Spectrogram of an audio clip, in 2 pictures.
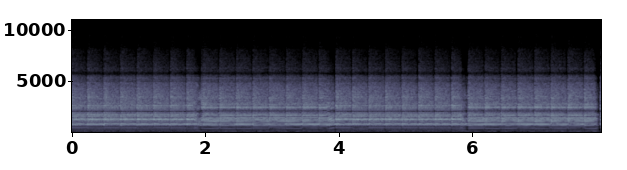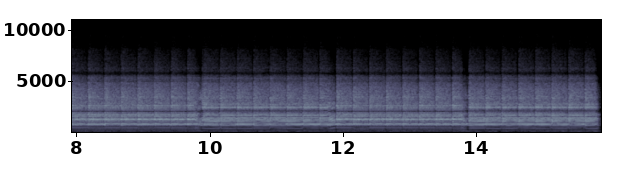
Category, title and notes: Music > Solo instrument
Guitar loops 124 09 verison 09 120.8 bpm
samples, music, bpm, electric, guitar, simplesamples, electricguitar, reverb, free, simple, loop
